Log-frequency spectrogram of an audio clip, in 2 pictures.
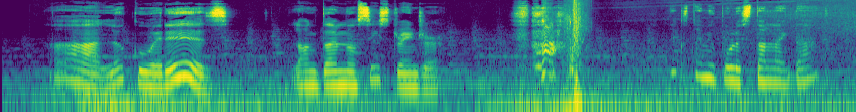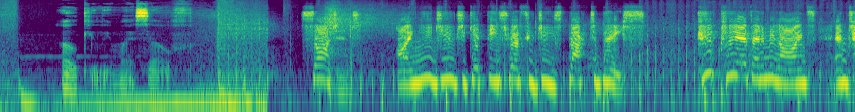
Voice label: video game reel, american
